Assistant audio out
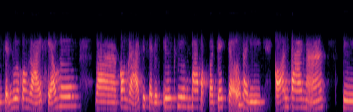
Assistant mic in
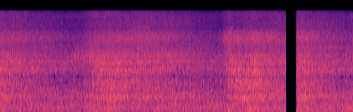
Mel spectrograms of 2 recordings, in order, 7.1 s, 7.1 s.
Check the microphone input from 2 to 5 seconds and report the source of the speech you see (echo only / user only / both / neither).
neither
